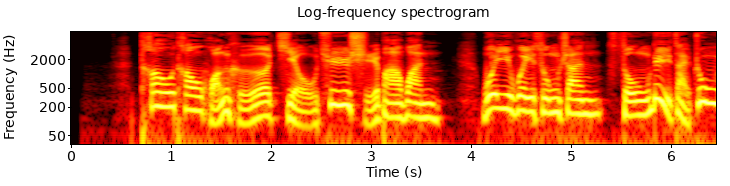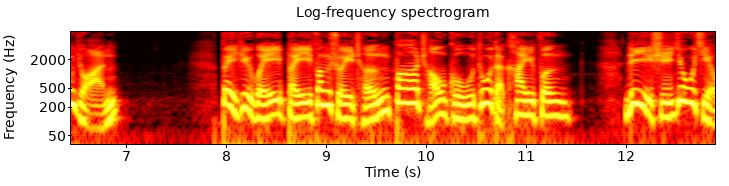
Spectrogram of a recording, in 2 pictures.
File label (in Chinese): 男 企业专题 宣传片; 开封发电分公司工会工作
